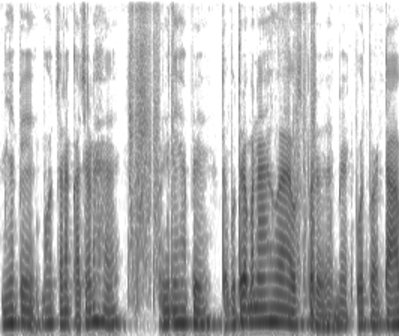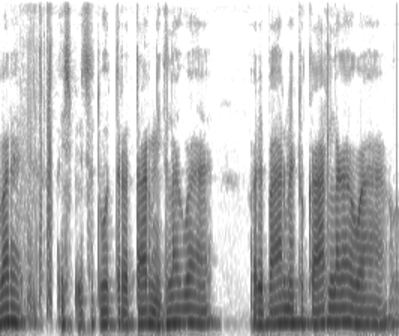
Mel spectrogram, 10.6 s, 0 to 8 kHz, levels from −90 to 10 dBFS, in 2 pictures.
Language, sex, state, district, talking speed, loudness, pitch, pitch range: Hindi, male, Jharkhand, Palamu, 180 wpm, -18 LUFS, 115 Hz, 110-125 Hz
